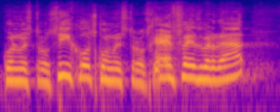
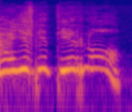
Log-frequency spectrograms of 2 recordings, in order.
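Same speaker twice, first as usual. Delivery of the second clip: mock tender; 7 semitones higher, 6 dB quieter, slower than usual. Retelling how people react.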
